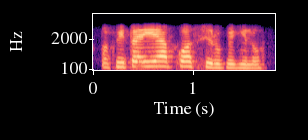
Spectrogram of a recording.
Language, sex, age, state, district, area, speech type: Urdu, female, 30-45, Delhi, East Delhi, urban, conversation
